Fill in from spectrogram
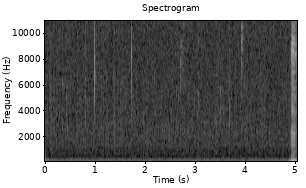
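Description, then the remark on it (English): Light, chilly rain falls during a walk in a steady, soft hiss with faint scattered drips, a low hum underneath, and a brief louder rustle right at the end; no one speaks. “Well, at least it's a nice rain, albeit a little bit chilly.”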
